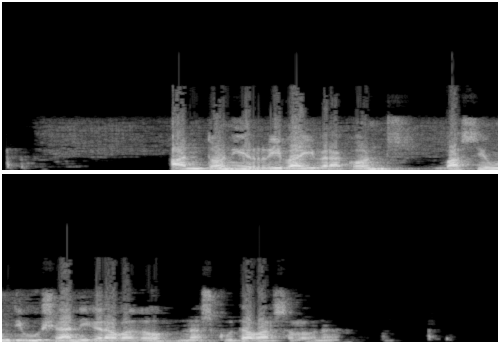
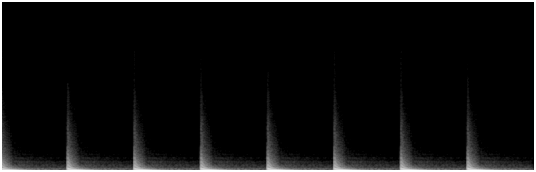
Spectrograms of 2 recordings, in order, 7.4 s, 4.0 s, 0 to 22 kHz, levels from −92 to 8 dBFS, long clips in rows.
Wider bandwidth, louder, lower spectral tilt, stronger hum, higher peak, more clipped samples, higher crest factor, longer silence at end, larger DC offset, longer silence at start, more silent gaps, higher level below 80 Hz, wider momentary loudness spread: first, 11 kHz vs 3.1 kHz; first, -12 LUFS vs -21 LUFS; second, -5.5 dB/octave vs -12 dB/octave; neither; first, 0 dBFS vs -8 dBFS; neither; about the same, 14 dB vs 12 dB; first, 1.2 s vs 0.3 s; neither; about the same, 0.05 s vs 0 s; neither; second, -50 dBFS vs -24 dBFS; second, 10 LU vs 14 LU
